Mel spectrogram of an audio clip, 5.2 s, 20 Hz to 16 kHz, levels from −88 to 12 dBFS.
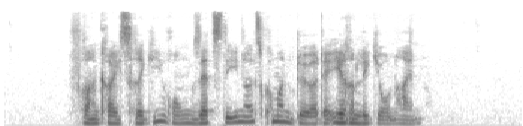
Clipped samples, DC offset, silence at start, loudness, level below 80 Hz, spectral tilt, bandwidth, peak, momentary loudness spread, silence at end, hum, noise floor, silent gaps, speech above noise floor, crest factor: under 0.1%; under 0.1%; 0.7 s; -32 LUFS; -64 dBFS; -4.5 dB/octave; 11.5 kHz; -12 dBFS; 10 LU; 1 s; none; -72 dBFS; none; 41 dB; 22 dB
